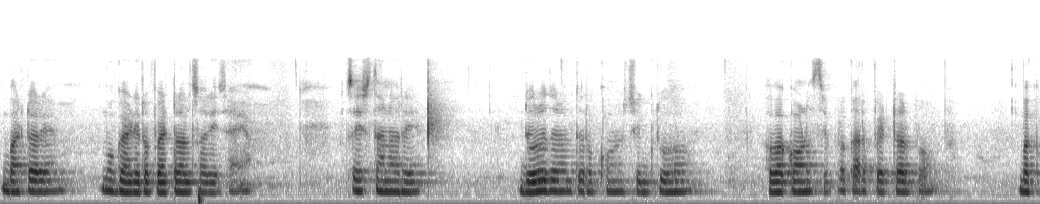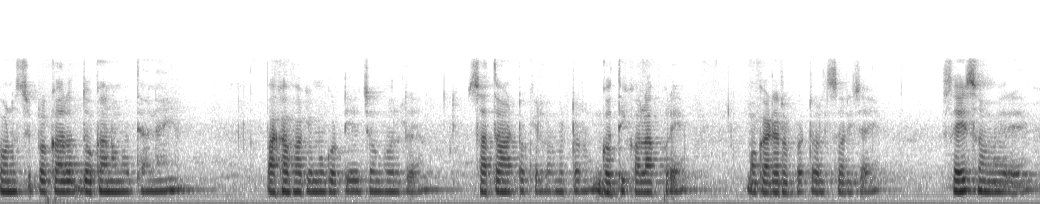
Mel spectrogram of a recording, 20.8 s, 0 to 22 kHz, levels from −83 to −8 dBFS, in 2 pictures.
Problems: none marked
